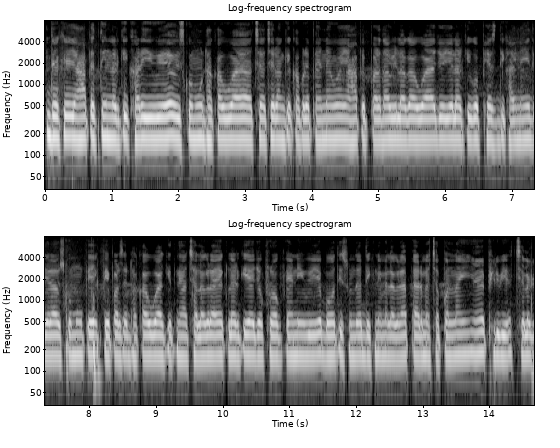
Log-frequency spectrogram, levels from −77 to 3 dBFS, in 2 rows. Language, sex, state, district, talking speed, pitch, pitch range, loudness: Hindi, male, Chandigarh, Chandigarh, 305 wpm, 160 Hz, 160-165 Hz, -14 LUFS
